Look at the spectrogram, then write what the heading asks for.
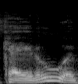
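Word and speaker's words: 帰る: qui revient vers nous la grenouille qui se prononce kaou qui veut dire rentrer en japonais et et donc ici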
